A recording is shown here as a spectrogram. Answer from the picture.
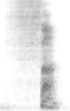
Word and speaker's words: faim: Soif, faim. Donc cette partie-là sera un peu comme un et ici comme ouah, soif.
